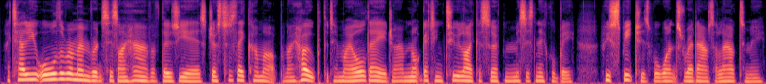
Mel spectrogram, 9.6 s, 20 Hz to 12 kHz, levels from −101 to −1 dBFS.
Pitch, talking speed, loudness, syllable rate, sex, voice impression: 165 Hz, 270 wpm, -21 LUFS, 6.2 syllables/s, female, feminine, adult-like, fluent, calm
